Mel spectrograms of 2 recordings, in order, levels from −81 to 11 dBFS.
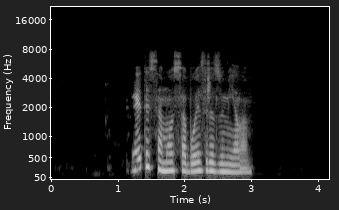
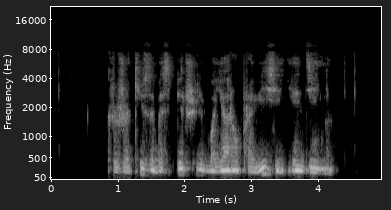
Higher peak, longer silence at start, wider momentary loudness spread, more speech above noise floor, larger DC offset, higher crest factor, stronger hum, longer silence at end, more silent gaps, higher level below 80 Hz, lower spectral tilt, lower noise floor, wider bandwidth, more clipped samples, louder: first, -2 dBFS vs -8 dBFS; first, 1.2 s vs 0.85 s; second, 8 LU vs 11 LU; first, 63 dB vs 38 dB; neither; about the same, 18 dB vs 16 dB; neither; first, 1.15 s vs 0.7 s; neither; first, -60 dBFS vs -68 dBFS; first, -7 dB/octave vs -5.5 dB/octave; first, -80 dBFS vs -59 dBFS; about the same, 7.6 kHz vs 7.8 kHz; neither; first, -18 LUFS vs -22 LUFS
